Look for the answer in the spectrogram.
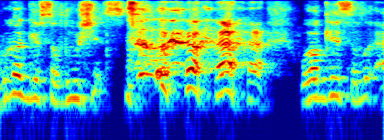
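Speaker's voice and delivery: laughing. Real, not acted. Laughs mid-sentence.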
